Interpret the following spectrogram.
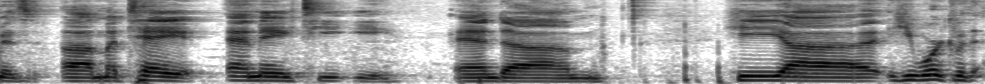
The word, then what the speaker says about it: Mate: Last name is Mate, M-A-T-E.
